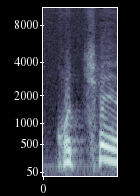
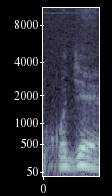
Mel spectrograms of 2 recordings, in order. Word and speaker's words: 고제: 채지만 죄라고 읽느냐 하면은 불교에서는 된 소리와 센 소리를 하지 않는 가급적 피한다는 원칙에서 파라밀이라 하지 않고 바라밀이란 고체 안 하고 고제 그렇게 한다이 말이 고재란 인생은 인생의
